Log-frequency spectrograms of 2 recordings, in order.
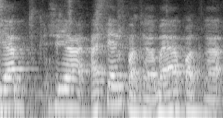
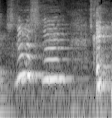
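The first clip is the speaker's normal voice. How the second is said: high slow polite reply; much slower than usual. Retold or imitated. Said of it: "I quickly was like".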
